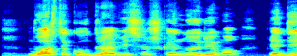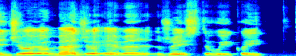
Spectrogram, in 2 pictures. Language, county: Lithuanian, Klaipėda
